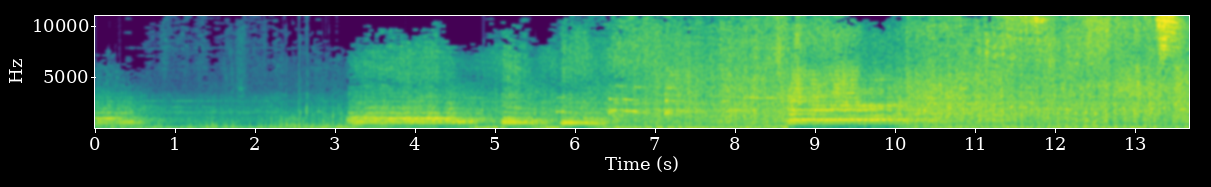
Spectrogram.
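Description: A BNSF freight train's Nathan K5HL five-chime horn blowing the grade-crossing signal as the diesel locomotives pass: a long blast, two short ones and another long blast, over a steady low engine rumble. After that comes the rolling rumble and clatter of double-stack container cars going by.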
